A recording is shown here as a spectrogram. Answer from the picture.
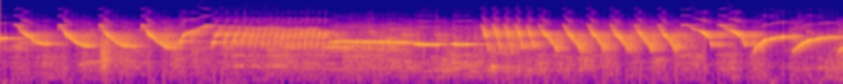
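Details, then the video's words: Champion sobek canary trilling to provoke rival birds. Falling slurred notes give way to a buzzy trill, a steady held whistle, then a series of loud descending swoops and rising curls. "SUARA KENARI SOBEK SOBEK JUARA NGETRIL TAKLUKAN LAWAN, PANCING EMOSI!!!"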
